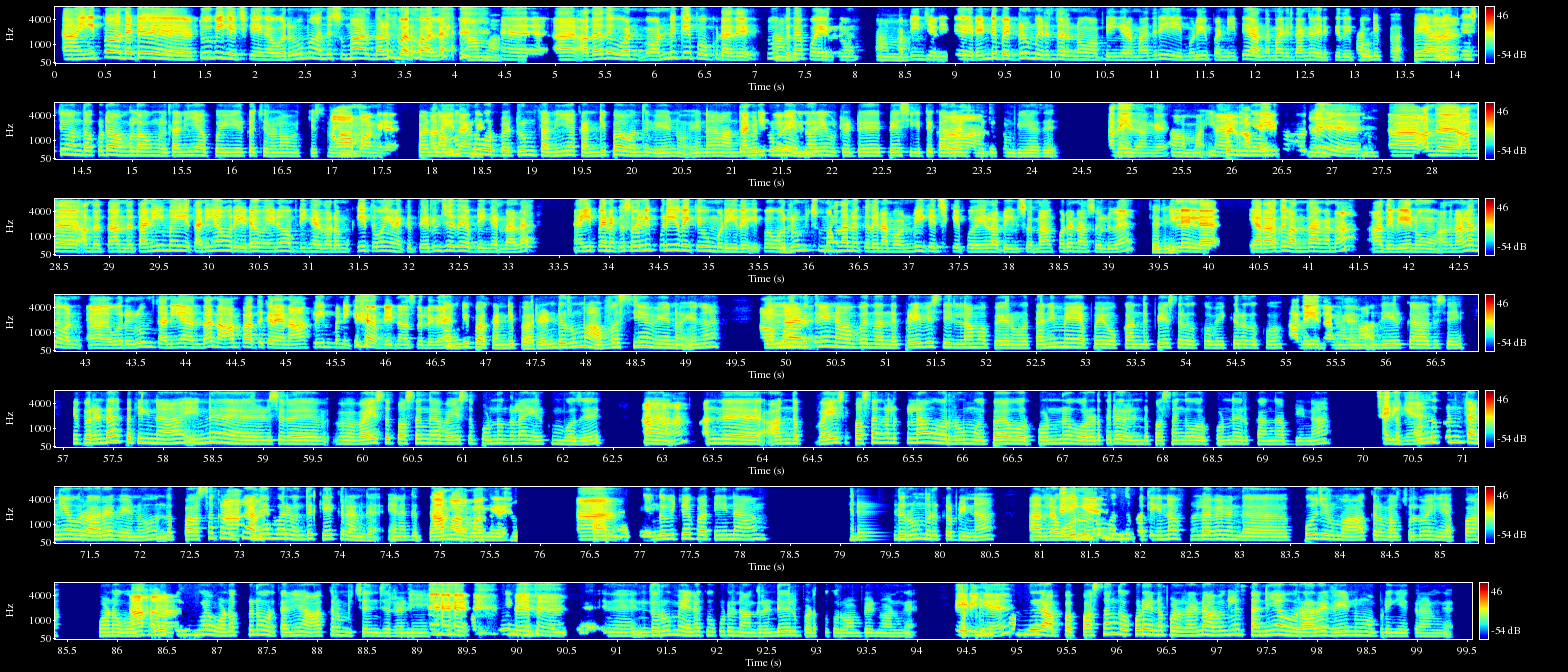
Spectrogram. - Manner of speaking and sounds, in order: drawn out: "வந்துட்டு"; in English: "டூ பிஹெச்கேங்க"; laughing while speaking: "இருந்தாலும் பரவாயில்ல"; in English: "ஒண்ணுக்கே"; in English: "டூக்கு"; static; in English: "பெட்ரூம்"; in English: "கெஸ்ட்"; tapping; in English: "பெட்ரூம்"; in English: "ஒன் வீ ஹெச்கே"; other noise; laughing while speaking: "அப்பிடின்னு நான் சொல்லுவேன்"; mechanical hum; in English: "பிரைவசி"; other background noise; distorted speech; unintelligible speech; in English: "ஃபுல்லாவே"; laugh; unintelligible speech
- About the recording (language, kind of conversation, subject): Tamil, podcast, வீட்டில் ஒவ்வொருவருக்கும் தனிப்பட்ட இடம் இருக்க வேண்டுமா?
